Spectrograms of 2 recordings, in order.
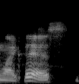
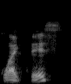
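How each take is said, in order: First: The voice is lower, relaxed and ordinary. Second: The voice is high, squeaky and tight. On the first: "instead of just talking like this" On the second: "squeak and tighten my voice when I talk like this"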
